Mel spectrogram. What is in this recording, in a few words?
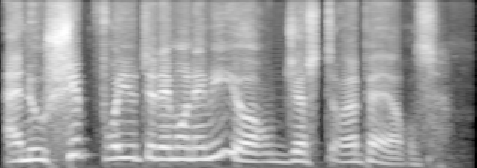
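French male, voice; Pirates Of The Caribbean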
